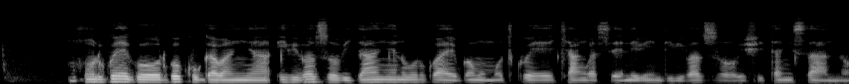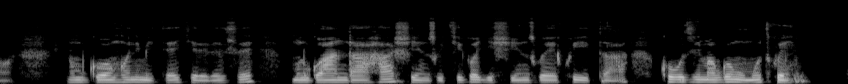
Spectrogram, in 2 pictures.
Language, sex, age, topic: Kinyarwanda, male, 18-24, health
